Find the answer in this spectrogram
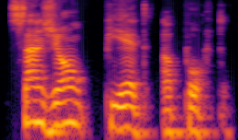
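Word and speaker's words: Saint-Jean-Pied-de-Port: Saint-Jean-Pied-à-Port. Okay. All right. So for my English spelling, I would say Saint Jean Pied de Port.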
